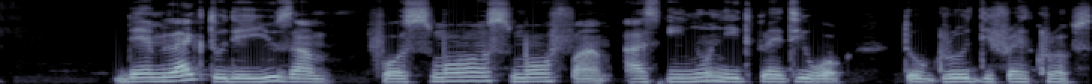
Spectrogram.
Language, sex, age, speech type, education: Nigerian Pidgin, male, 30-45, spontaneous, tertiary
